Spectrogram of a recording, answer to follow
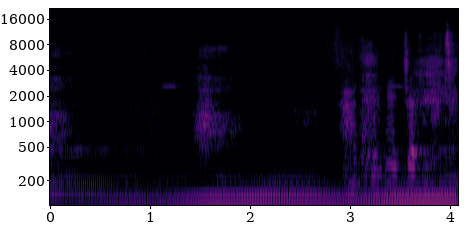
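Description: A woman's emotional gasp about a second and a half in, then broken, tearful speech near the end, over a low, sustained music score that swells gradually.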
